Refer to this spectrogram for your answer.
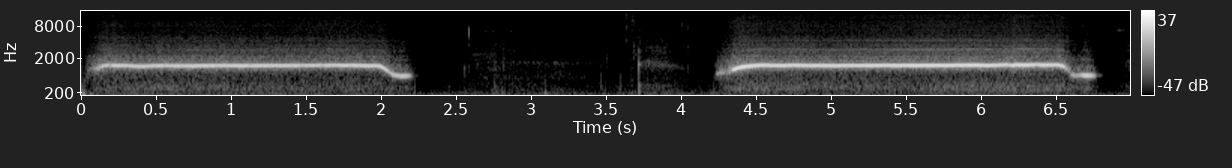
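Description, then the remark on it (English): A person whistles an imitation of the main calling song of a male Decem insect: two long, steady, mid-pitched tones of about two seconds each, each ending in a slight downward slide, with a pause between. “And if you have males that are calling to you, you can get them to shift between those songs if you're doing the wing flick right.”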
